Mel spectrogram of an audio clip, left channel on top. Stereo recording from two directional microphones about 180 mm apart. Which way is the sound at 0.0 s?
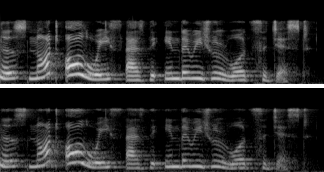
35° left (ahead or behind).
